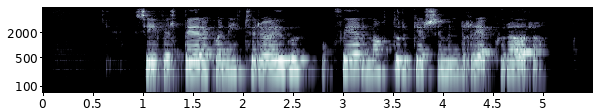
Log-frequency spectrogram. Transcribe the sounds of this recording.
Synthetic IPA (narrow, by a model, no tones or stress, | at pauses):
siːðɛl̥t̪̚pɛːɾaɛhkvaniːt̪fɪɾɪɾœːɥɣʏɔɣkʰv̥ɛːɾnawht̪ʏɾcɛɾ̥sɛmɪnrɛːkʏɾaðɾa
